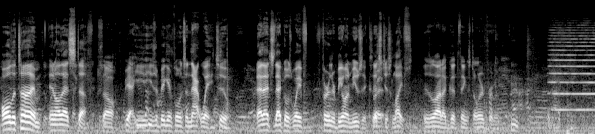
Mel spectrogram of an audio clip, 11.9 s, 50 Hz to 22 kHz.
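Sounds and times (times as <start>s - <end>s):
speech: 0.0s - 10.7s
faint murmur: 0.0s - 11.8s
boat air horn blast marking the end of a market: 10.9s - 11.8s.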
